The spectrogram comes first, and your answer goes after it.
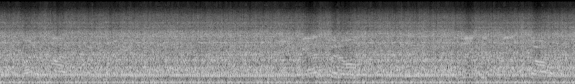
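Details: Lincoln Town Car (OBD1, no code) after idle control valve replacement: steady, smooth hum at a settled low idle around 800 rpm, no hunting, surging or rattles, versus the previous too-high idle near 2000; runs normally.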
